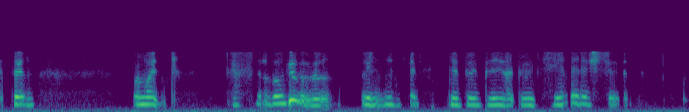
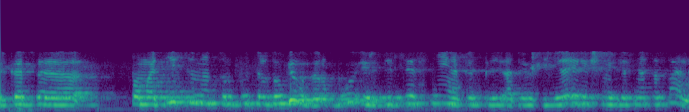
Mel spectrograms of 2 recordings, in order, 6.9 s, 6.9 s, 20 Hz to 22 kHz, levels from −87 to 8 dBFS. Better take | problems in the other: second | noise reduction (neural diffusion model UNIVERSE++)

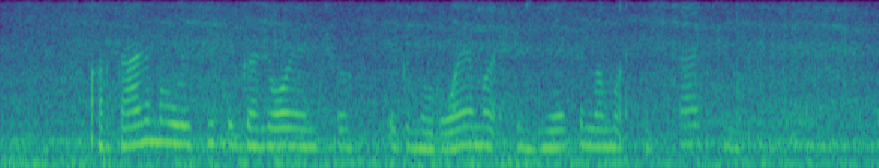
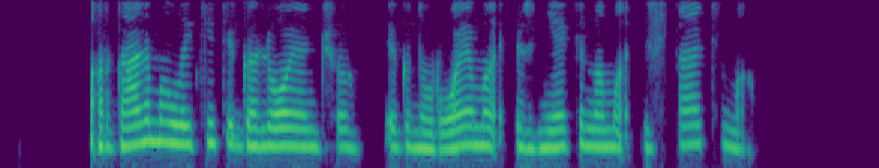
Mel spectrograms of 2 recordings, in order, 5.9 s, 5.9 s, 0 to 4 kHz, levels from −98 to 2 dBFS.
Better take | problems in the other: second | background sound (Subway, metro, underground); 4 dB below the speech

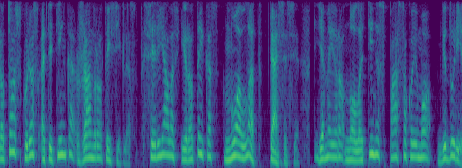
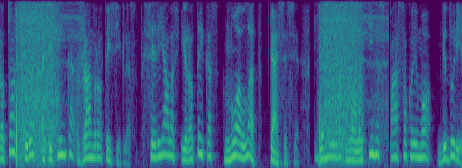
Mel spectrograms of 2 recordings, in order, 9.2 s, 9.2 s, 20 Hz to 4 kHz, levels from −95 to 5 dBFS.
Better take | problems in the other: first | background sound (Fire); 6 dB below the speech

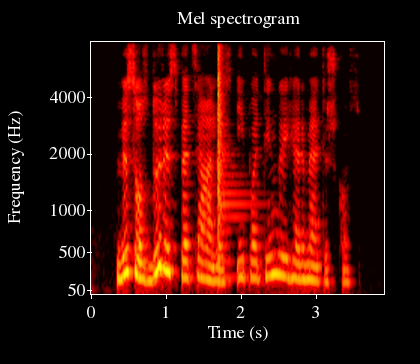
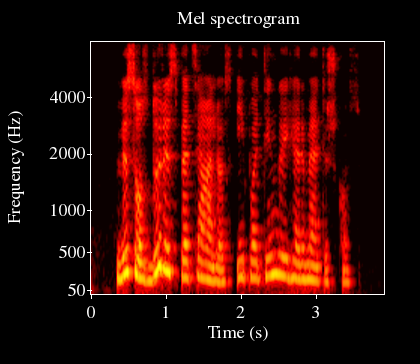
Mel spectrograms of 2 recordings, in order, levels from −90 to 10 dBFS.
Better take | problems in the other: second | background sound (Snare drum); 10 dB below the speech

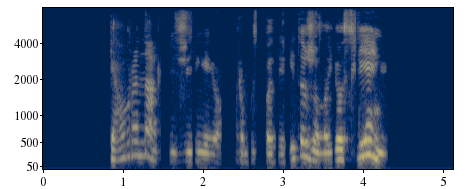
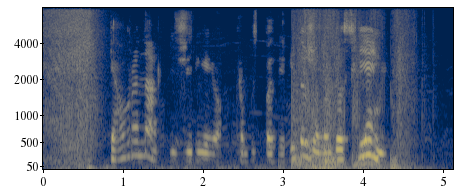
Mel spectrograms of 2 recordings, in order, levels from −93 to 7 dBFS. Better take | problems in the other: first | background sound (Fireworks + Tearing); 11 dB below the speech

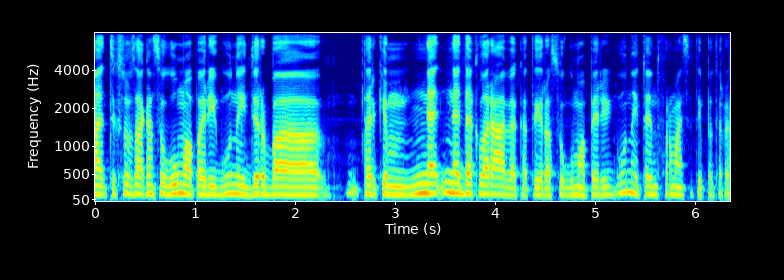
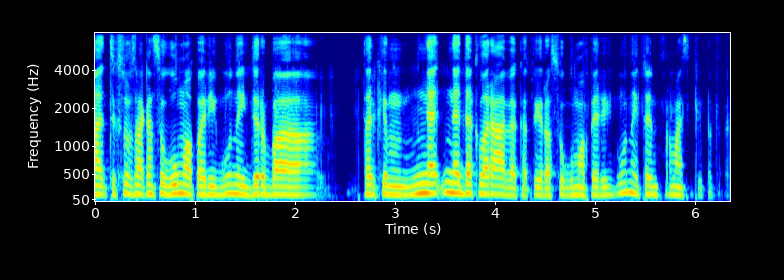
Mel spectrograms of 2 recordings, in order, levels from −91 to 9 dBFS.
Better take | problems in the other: first | noise reduction (neural mask model DeepFilterNet 3)

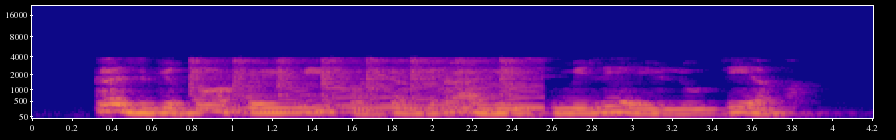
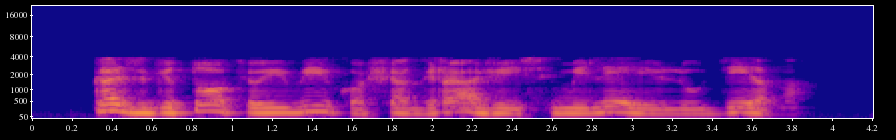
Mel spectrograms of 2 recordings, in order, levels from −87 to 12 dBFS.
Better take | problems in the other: second | background sound (Electric guitar); 8 dB below the speech // room echo; dies away in 0.4 s

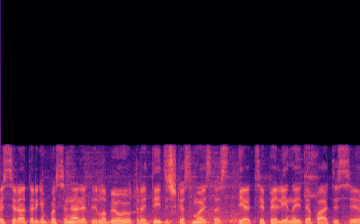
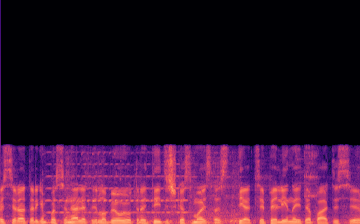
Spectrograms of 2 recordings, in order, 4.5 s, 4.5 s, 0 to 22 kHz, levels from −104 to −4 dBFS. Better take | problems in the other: first | background sound (Bowed string instrument); 16 dB below the speech

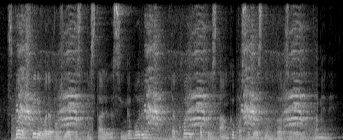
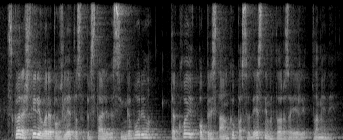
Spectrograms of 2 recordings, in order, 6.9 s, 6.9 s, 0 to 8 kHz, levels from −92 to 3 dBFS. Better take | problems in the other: second | background sound (Bird); 1 dB above the speech

